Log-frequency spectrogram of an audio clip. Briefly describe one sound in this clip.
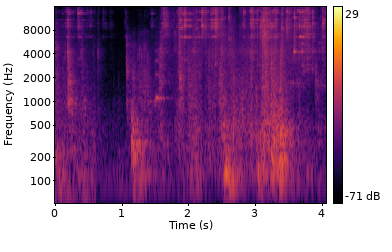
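A man's footsteps thud across a wooden floor.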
